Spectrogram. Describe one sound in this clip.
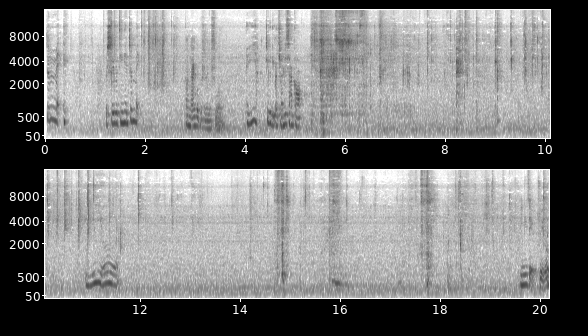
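Crayfish shells crack and crunch under a young woman's fingers.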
